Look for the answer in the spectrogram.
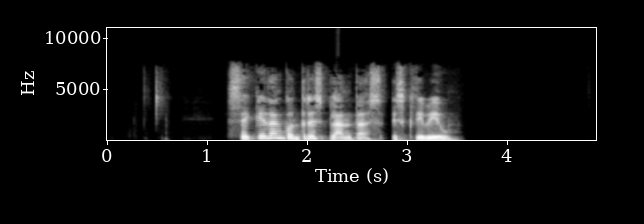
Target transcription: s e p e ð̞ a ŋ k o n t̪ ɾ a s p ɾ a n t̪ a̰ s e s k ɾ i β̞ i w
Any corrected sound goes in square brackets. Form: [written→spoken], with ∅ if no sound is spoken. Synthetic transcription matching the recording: s e [p→k] e ð̞ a ŋ k o n t̪ ɾ [a→e] s p [ɾ→l] a n t̪ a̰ s e s k ɾ i β̞ i w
